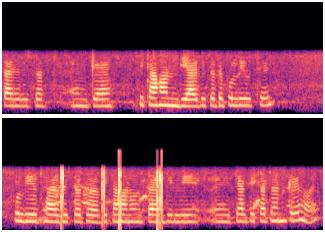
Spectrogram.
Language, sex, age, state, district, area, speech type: Assamese, female, 30-45, Assam, Nalbari, rural, conversation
